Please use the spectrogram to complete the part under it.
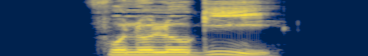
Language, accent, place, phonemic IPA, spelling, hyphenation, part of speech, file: German, Germany, Berlin, /fonoloˈɡiː/, Phonologie, Pho‧no‧lo‧gie, noun, De-Phonologie.ogg
- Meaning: phonology (subfield of linguistics concerned with the way sounds function in languages)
